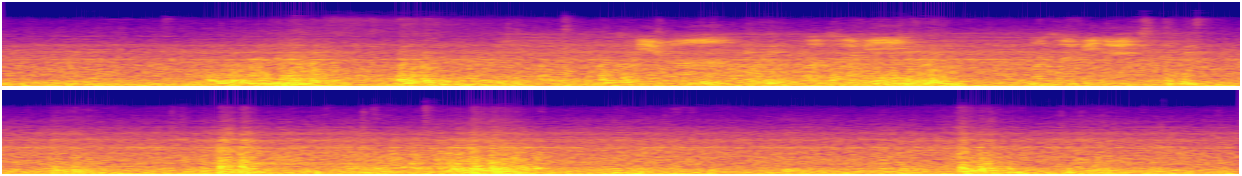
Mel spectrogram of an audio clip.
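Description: Train wheels clatter and knock over rail joints.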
